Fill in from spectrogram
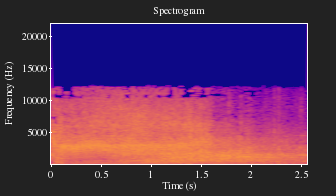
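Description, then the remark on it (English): A long, buzzy armpit fart made with a hand, a single sustained loud flapping rasp with a low drone that holds steady for a couple of seconds before fading slightly. “Or as we called it in New York, the artificial fart under the arm!”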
